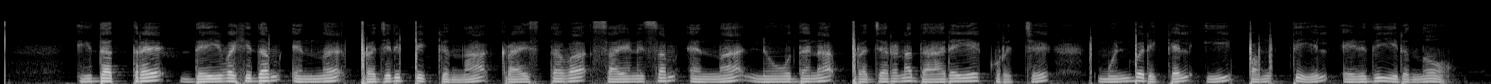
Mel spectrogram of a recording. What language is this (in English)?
Malayalam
